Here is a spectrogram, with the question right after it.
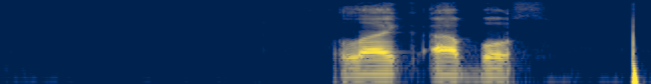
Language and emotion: Russian, neutral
